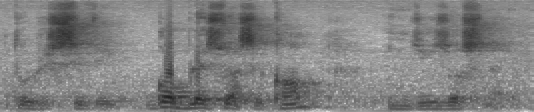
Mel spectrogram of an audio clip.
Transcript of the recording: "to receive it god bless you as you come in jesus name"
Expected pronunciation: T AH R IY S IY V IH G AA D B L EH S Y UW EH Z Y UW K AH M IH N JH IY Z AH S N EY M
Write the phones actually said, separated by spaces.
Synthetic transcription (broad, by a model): T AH R IY S IY V IH G AA D B L EH S Y UW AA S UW K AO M IH N JH IY Z AH S N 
